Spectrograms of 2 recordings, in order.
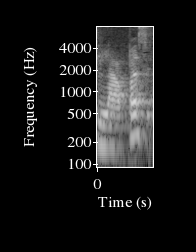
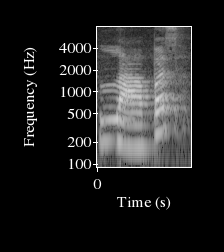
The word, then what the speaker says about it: lapas: sea es muy notorio ustedes dicen por ejemplo lipa y lapas lapas pero no es lapas en lituano es lapas lapas lipa lipa es la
